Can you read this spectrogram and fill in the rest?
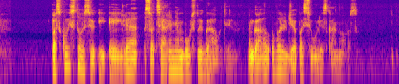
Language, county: Lithuanian, Utena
